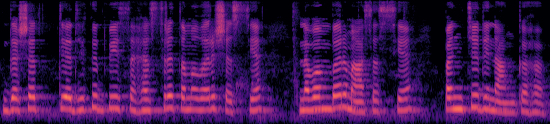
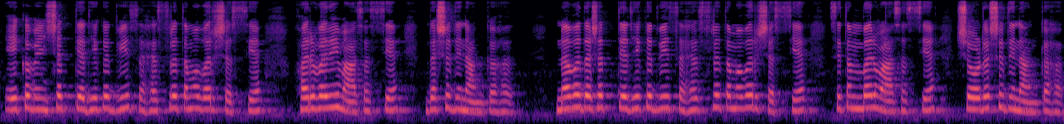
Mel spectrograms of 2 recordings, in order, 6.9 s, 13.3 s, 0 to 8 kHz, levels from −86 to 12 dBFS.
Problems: none marked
